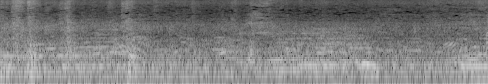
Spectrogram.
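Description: Cattle mooing amid a noisy, crowded outdoor cattle market, with people chattering steadily in the background.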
